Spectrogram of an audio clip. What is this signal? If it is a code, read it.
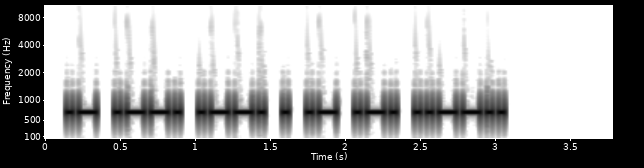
Morse code, heard as a keyed tone, about 30 wpm, 700 Hz. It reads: APPEAR?
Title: Sentences from Top 1000 Words - Review Part 2 - 30wpm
